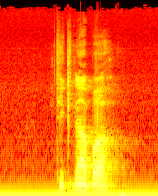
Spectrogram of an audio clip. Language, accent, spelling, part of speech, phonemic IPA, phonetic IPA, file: Armenian, Eastern Armenian, թիկնապահ, noun, /tʰiknɑˈpɑh/, [tʰiknɑpɑ́h], Hy-թիկնապահ.ogg
- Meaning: bodyguard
